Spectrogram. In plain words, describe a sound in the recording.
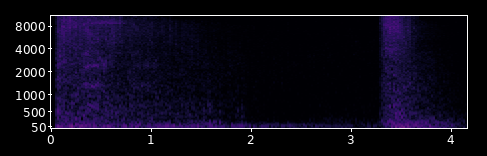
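A fiery roar rumbles and slowly fades.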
